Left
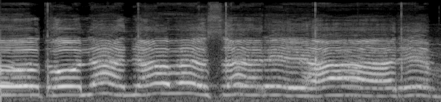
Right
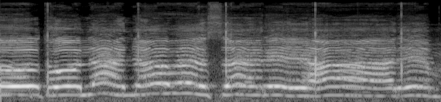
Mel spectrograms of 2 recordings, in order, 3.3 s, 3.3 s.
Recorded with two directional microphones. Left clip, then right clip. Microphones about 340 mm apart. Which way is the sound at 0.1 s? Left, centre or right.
Centre.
